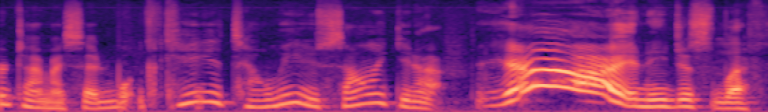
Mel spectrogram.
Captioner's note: scream noise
